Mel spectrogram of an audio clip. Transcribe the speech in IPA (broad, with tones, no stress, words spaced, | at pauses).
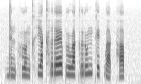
de˩˦npʰlo˨˩nkʰi˧a̯kʰrɛː˥˩ plu˧a̯kru˥˩nke˦˥k̚ la˨˩k̚ha˦˥p̚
